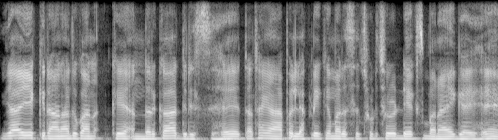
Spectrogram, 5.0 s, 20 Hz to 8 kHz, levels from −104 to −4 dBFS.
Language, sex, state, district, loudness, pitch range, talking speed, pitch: Hindi, male, Jharkhand, Garhwa, -16 LUFS, 125-135 Hz, 250 wpm, 130 Hz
